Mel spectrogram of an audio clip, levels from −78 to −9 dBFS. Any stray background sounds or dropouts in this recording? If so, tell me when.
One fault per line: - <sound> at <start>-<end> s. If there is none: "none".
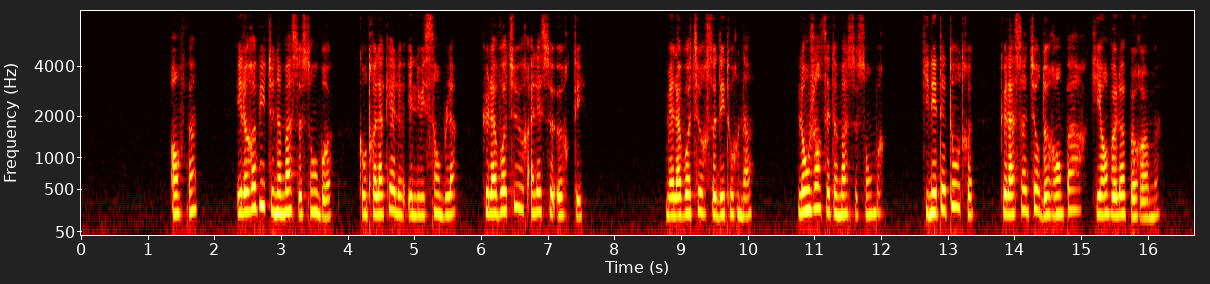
none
